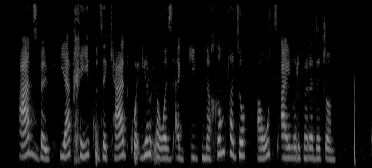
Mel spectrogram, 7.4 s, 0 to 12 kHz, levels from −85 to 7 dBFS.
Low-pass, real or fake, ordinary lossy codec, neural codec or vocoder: 10.8 kHz; real; MP3, 96 kbps; none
